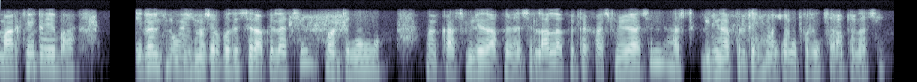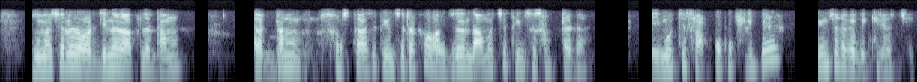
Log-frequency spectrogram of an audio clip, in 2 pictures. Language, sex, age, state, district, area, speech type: Bengali, male, 45-60, West Bengal, Howrah, urban, conversation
